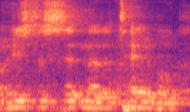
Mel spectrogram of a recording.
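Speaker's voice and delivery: ordinary delivery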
